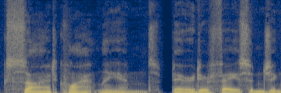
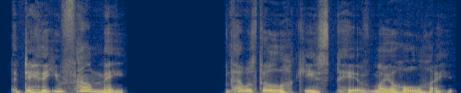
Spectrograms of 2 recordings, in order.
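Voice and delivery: higher, tearful and overwhelmed; tearful gratitude; 10 semitones higher than usual. A narrator's reading. Lux telling Jinx her luckiest day, tearful. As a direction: let the joy crack into tears. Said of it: "with a small sob".

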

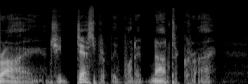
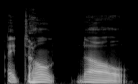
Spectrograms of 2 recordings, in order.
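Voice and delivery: slow, strained, higher voice; thick-voiced reply; 5 semitones higher, 4 dB louder, much slower than usual. A narrator's reading. Girl asked where she was, replying thickly. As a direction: drag each word out past a lump in the throat. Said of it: "Alexandra replied thickly".

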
